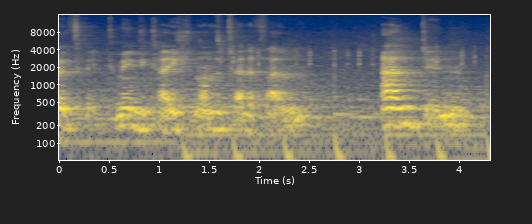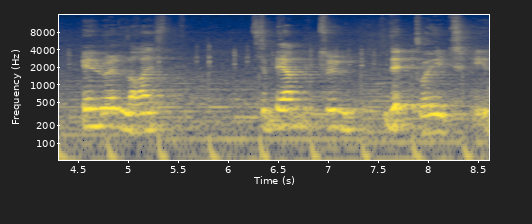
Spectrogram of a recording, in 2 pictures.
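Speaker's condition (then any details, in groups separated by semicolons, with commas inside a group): Myasthenia gravis; muscle weakness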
